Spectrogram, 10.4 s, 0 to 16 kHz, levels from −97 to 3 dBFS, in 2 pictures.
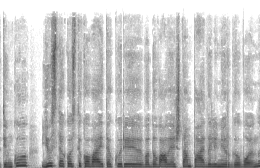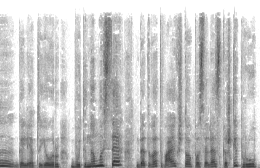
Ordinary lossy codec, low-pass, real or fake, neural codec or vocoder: AAC, 48 kbps; 14.4 kHz; fake; vocoder, 44.1 kHz, 128 mel bands every 256 samples, BigVGAN v2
